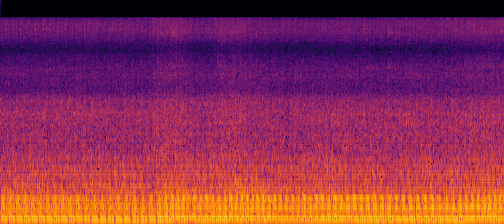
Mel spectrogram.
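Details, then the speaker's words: Suzuki Satria FU (Thai model) carbureted single, unridden over a week, cold kick start in neutral with a weakening battery: steady quick putter with light mechanical clatter settling into an even idle; normal cold idle. "Ini udah netral. Coba kita engkol ya. Ini belum saya panasin teman-teman, udah seminggu lebih ya."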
